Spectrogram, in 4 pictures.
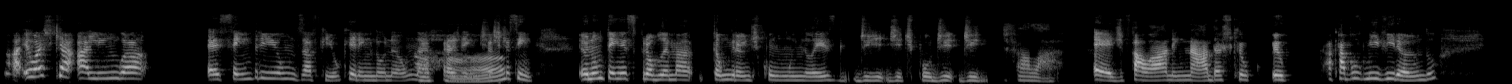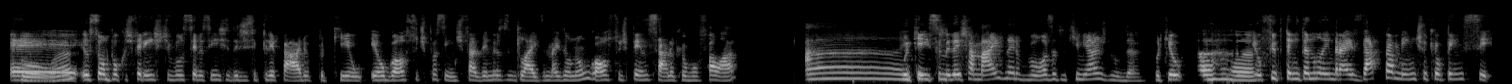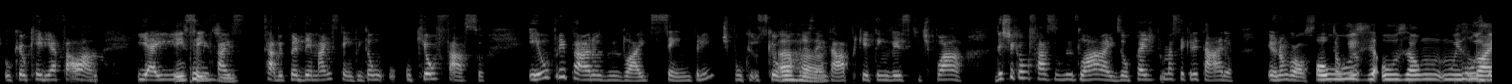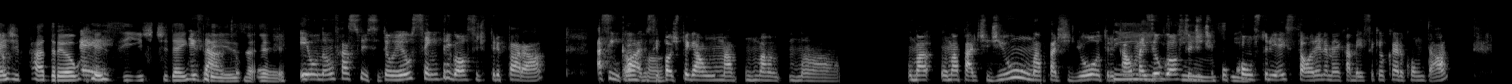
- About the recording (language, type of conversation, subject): Portuguese, unstructured, Qual foi o seu maior desafio no trabalho?
- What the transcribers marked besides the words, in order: tapping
